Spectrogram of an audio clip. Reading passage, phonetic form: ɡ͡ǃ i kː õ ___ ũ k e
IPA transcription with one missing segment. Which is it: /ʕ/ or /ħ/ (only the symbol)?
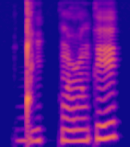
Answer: ʕ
